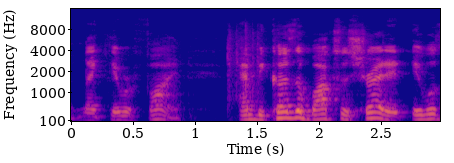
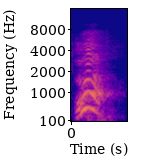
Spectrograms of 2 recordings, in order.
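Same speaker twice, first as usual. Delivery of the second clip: sudden high yelp of surprise; surprised yelp; 7 dB louder than usual. Real, not acted. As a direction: yelp out, caught off guard. Reacts to the box.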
